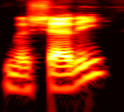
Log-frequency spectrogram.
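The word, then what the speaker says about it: Micheddy: But machete, but that's spelled like M-I-C-H capital E-D-D-Y, so Michelle plus Eddie, machete, says, "Hi, I like your podcast, but could you please stop saying that Nani is short?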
